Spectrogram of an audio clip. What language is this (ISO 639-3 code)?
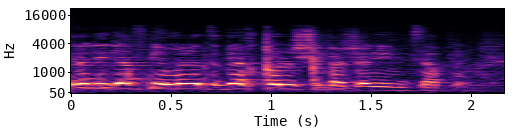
heb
